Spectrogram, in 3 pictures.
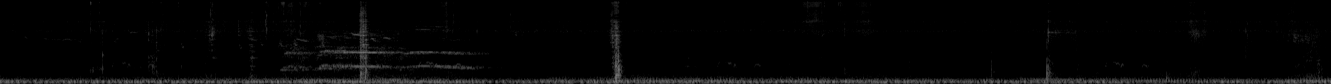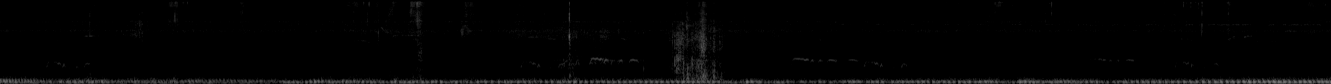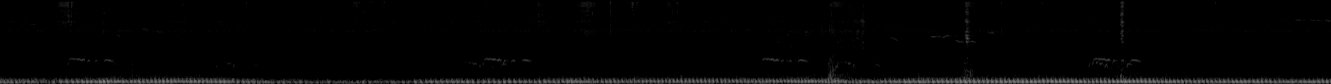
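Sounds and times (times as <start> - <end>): high insect drone: 0.0 - 39.9
bird chirps: 34.1 - 38.2.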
